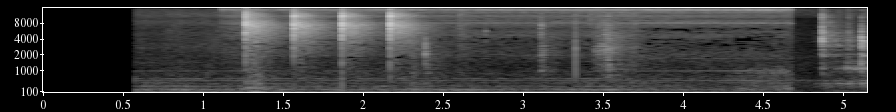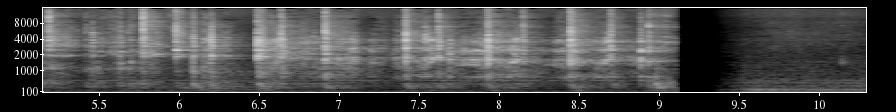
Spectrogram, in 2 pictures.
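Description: A metal spoon stirring a drink in a ceramic mug: quick repeated clinks and scrapes against the mug's sides, starting about five seconds in. Before that come a few sharp clicks over a low steady hum.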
